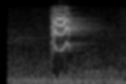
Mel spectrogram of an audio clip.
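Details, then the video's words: Short, bright, scratchy high call of a female double-collared seedeater prompting the male to sing, a single note with a lower curved tone beneath, then quiet. "FÊMEA PAPA CAPIM PIANDO PARA O SEU PAPA CAPIM FICAR LOUCO PRA CANTAR"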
